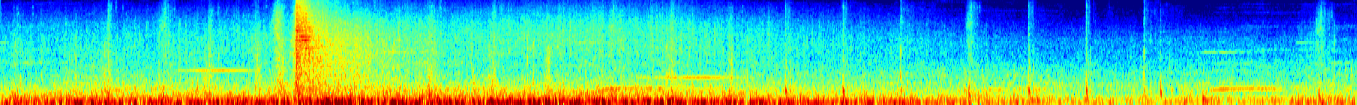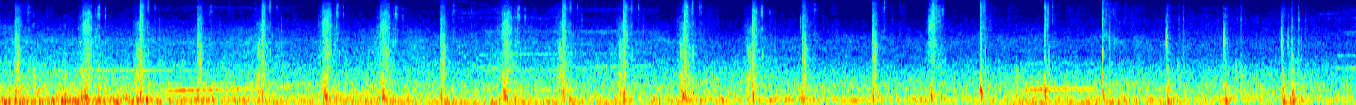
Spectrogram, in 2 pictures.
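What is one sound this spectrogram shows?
Footsteps clatter steadily on stone.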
